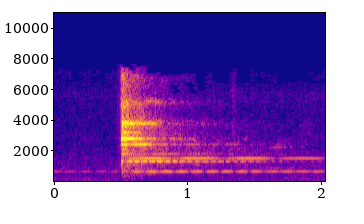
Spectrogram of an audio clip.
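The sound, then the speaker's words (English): A single bell struck at a nighttime vigil on the steps of the Milwaukee courthouse: one clear metallic strike that rings on with a sustained, slowly fading tone and no talk over it. “A bell was sounded and the names of the dead were read in alphabetical order.”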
